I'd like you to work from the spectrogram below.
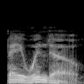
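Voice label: "bay window", American English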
